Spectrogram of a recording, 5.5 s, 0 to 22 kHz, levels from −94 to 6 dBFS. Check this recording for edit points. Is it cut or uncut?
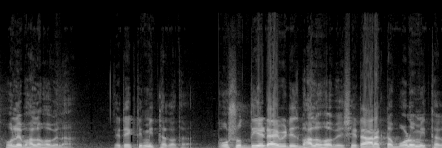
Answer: cut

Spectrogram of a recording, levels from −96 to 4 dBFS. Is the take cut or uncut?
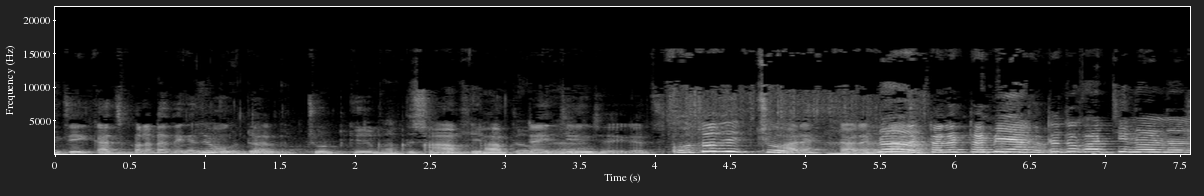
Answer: cut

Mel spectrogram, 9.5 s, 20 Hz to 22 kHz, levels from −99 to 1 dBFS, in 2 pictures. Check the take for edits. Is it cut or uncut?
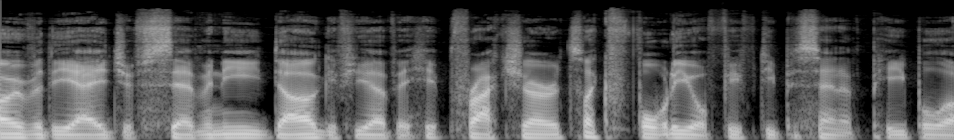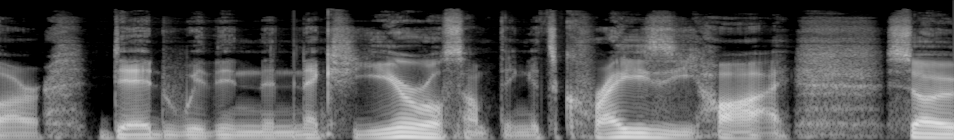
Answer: uncut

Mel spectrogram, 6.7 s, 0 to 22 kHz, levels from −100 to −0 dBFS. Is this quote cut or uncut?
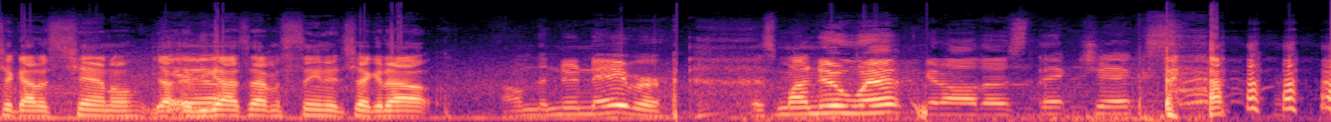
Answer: cut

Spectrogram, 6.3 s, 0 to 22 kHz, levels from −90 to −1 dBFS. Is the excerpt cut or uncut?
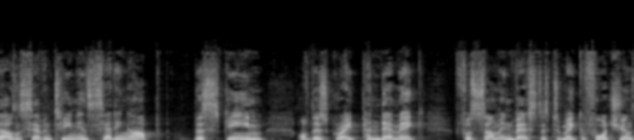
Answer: uncut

